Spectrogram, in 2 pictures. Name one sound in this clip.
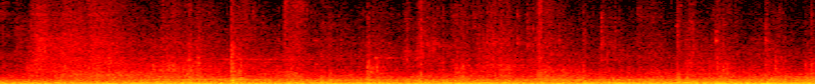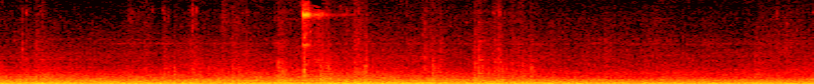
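A deep machine rumble drones steadily.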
